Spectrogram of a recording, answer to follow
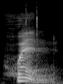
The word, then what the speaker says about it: when: If you listen to older speakers today who still pronounce the H in these question words, you will hear that they put the H before the W. So it's what, why, when.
